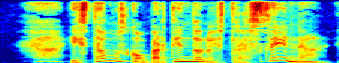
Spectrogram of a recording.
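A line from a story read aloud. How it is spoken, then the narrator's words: Exclaimed. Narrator (Spanish): exclamó Débora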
